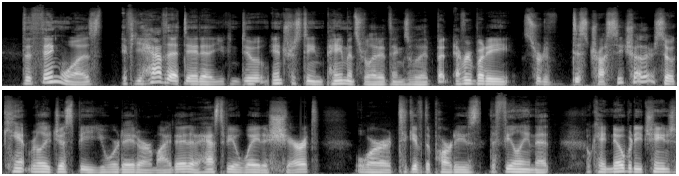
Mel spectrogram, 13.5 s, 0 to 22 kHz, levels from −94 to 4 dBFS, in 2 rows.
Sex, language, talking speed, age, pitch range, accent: male, English, 245 wpm, 30-49, 110-135 Hz, American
